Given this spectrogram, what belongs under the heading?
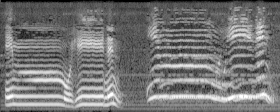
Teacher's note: دو دفعہ یہاں میم میم سے ملا، پھر دوبارہ تنوین کا میم سے ملا. دونوں جگہ ہم ناک میں آواز تھوڑی دیر ٹھہرائیں گے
